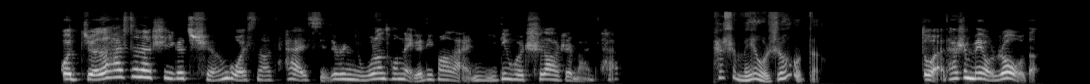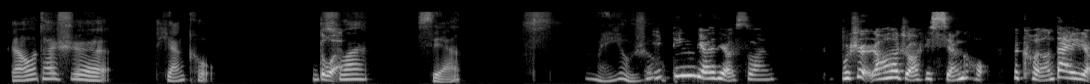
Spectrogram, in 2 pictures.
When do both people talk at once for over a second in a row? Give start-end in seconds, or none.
none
